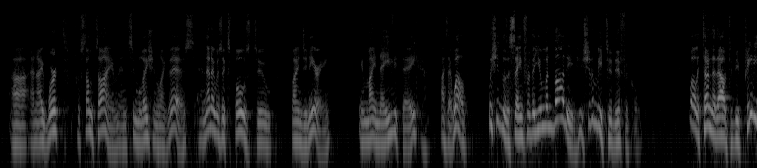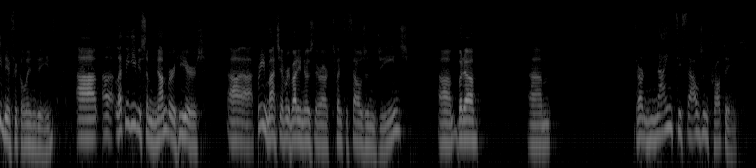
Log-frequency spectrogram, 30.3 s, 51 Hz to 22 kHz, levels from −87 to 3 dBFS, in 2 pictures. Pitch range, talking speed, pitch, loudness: 125-175 Hz, 145 wpm, 140 Hz, -51 LUFS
